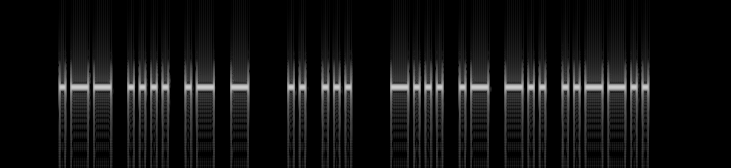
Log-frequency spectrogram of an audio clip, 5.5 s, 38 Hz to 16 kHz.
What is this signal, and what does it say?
Morse code, heard as a keyed tone, about 28 wpm, 700 Hz. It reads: WHAT IS BAD?
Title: Sentences from Top 700 Words 28wpm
